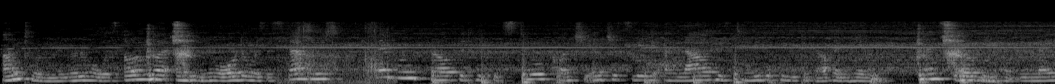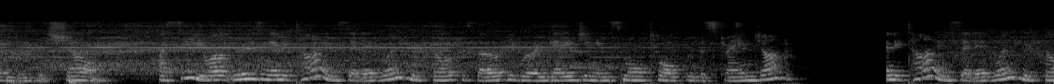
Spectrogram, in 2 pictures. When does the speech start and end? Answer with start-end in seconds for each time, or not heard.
0.0-18.4, 19.4-21.0.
